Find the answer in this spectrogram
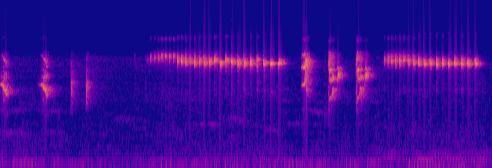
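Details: Long-tailed shrike singing energetically: a few scratchy high chirps, then a long fast even trill of thin high notes, more harsh squeaky chirps, and another sustained high trill, in near-silent surroundings.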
